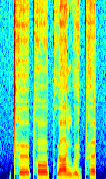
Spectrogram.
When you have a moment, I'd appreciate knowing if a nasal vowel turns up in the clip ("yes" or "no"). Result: no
